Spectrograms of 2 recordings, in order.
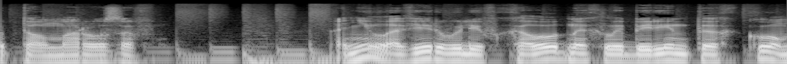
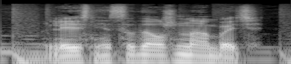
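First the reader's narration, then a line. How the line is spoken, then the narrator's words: Gruff mutter. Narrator (Russian): буркнул Морозов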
